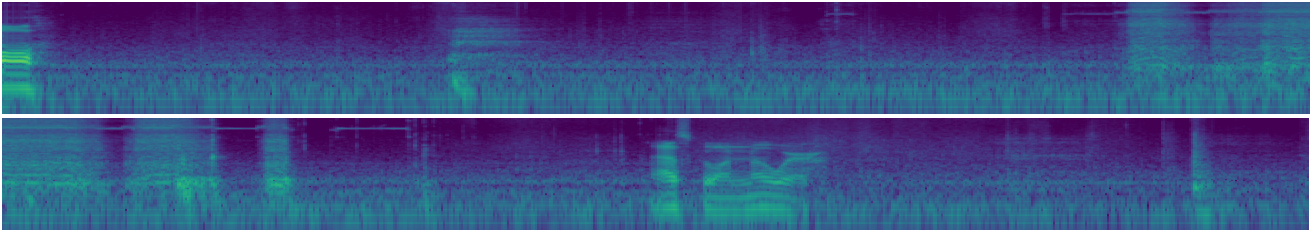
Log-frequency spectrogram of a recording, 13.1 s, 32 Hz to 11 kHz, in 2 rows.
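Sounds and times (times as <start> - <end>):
cordless drill driving a screw: 5.3 - 8.6.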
